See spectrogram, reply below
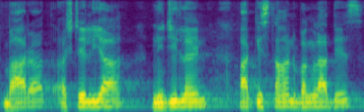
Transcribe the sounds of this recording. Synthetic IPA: bʱaɾət̪ə̰sʈɾelija | njud͡ʒilɛɳɖpakist̪anbəŋɡlad̪eːs

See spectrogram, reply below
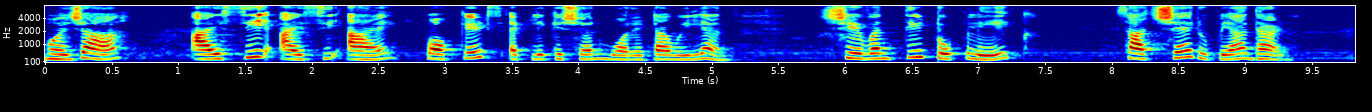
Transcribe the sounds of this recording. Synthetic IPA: m̤əd͡ʑaː | jsiajsiʔajpɔkeʈsɛplikeɕənʋɔleʈaʋəjljan | ɕeʋənt̪iʈoplek | sat̪ɕɛɾupjad̪ʱaɽ

